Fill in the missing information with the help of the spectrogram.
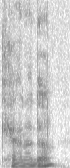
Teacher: Fillimisht kur themi Canada bie në fillim te rrokja e parë. Si shikoni kemi dhe vizën nga poshtë tek emri Canada. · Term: theksi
